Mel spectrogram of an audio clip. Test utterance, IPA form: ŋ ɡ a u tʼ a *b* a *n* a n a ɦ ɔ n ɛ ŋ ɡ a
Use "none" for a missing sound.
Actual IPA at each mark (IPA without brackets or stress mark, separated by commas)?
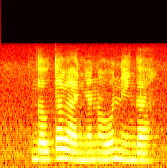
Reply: β, ɲ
